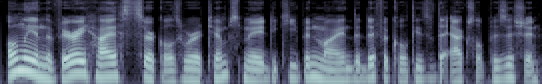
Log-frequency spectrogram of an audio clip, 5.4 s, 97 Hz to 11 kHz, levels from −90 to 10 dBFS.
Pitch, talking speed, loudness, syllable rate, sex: 130 Hz, 210 wpm, -19 LUFS, 5.9 syllables/s, male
